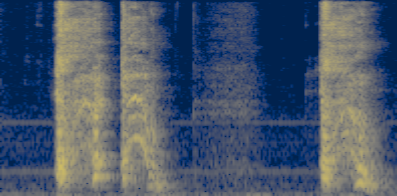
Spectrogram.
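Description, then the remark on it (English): A loud coughing fit from someone getting over a cold: two harsh hacking coughs in quick succession, a short wheezy breath, then a third heavy cough. No one speaks. “Getting over a cold, and sometimes I have coughing fits.”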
